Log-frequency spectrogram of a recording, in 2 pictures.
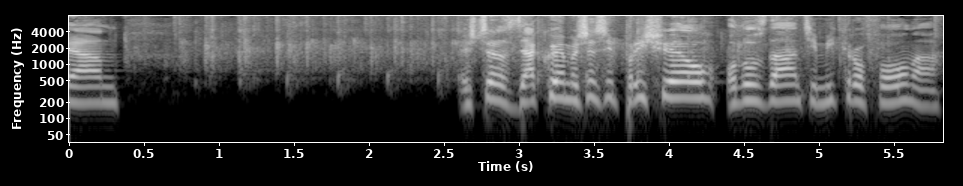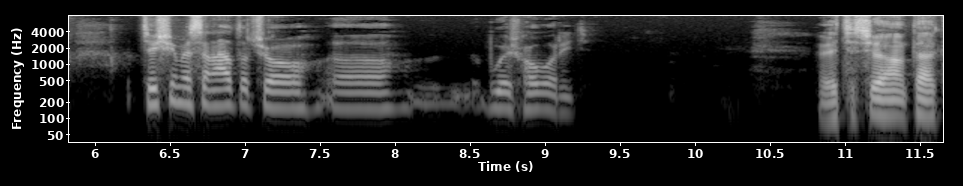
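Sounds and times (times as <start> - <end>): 
speech: 0.0 - 0.6, 2.6 - 9.3, 10.8 - 11.6
audience applause: 0.3 - 5.8.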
